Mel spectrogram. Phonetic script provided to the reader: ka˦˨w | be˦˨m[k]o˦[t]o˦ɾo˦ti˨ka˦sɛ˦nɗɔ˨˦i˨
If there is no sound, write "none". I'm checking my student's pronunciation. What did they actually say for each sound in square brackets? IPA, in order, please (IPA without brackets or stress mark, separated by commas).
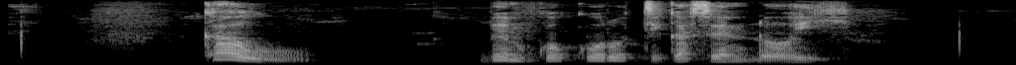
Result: k, k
